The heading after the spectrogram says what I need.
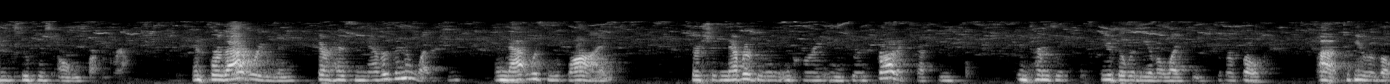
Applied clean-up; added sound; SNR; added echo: classical method log-MMSE.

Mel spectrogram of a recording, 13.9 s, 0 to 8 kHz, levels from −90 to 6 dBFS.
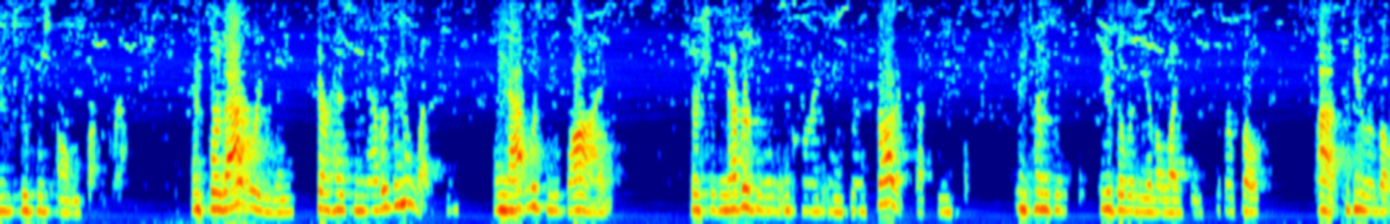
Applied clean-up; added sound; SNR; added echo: classical method spectral subtraction.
